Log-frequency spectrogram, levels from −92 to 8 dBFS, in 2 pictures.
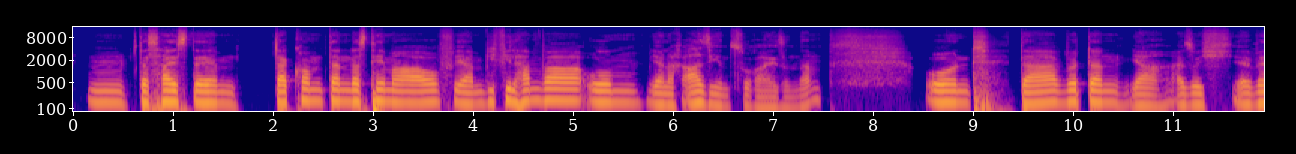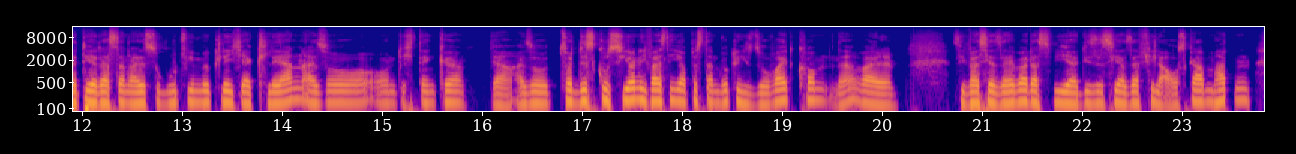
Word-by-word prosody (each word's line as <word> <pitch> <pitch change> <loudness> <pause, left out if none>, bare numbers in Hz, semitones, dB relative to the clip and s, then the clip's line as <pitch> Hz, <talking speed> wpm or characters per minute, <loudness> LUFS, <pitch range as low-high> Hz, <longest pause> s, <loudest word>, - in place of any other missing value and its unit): Hm, 150 -4 -4
das 150 0 +2
heißt, 155 0 +5
ähm, 145 -3 +3 0.4
da 145 -1 +5
kommt 165 -1 -2
dann 160 -1 +3
das 160 -2 +3
Thema 150 -2 +4
auf, 155 +1 0
ja, 140 -2 +1
wie 140 +2 -5
viel 160 -5 +1
haben 165 +2 -1
wir, 170 -1 +4
um 150 -2 -1
ja 135 -2 -1
nach 130 -2 -5
Asien 135 -5 -1
zu 120 +3 -10
reisen, 100 -1 -10
ne? 130 +10 -10 1.1
Und 150 -2 +2 0.3
da 145 +1 +3
wird 160 0 +2
dann 150 -5 +1
ja, 125 0 -4
also 130 +1 -3
ich, 130 - -7
äh, 135 -1 -2
werde 145 -1 +3
ihr 150 - +7
das 145 0 +3
dann 150 -2 -1
alles 140 0 +2
so 145 - -8
gut 140 +1 -7
wie 155 - -1
möglich 150 0 -1
erklären, 145 +5 0
also, 145 -2 -3 0.3
und 145 -1 -9
ich - - -11
denke 145 0 -3 0.3
ja, 125 -2 -4
also 140 +1 -2
zur 160 - +2
Diskussion, 170 +3 +2
ich 170 -2 +1
weiß 160 -1 +4
nicht, 165 -1 0
ob 150 - -4
es - - -4
dann 150 -2 -4
wirklich 150 -3 -4
so 135 +1 -4
weit 165 +2 +1
kommt, 170 -1 -4
ne, 140 +4 -5
weil 130 -4 0 0.6
sie 145 - -7
weiß 145 +1 +3
ja 150 - +4
selber, 145 +4 +3
dass 150 -2 0
wir 145 -2 +2
dieses 140 +1 -4
Jahr 150 -2 +1
sehr 145 +1 0
viele 145 0 -4
Ausgaben 155 +4 -2
hatten. 165 +1 -3
150 Hz, 180 wpm, -23 LUFS, 140-155 Hz, 1.1 s, ihr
